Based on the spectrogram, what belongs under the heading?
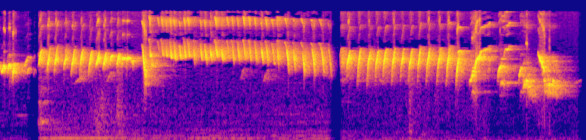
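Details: White-rumped shama song used as a training recording meant to provoke a reply: long buzzy, rapidly pulsed trills running high and steady, broken by two brief pauses, ending in quick varied rising phrases over a faint low hum.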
